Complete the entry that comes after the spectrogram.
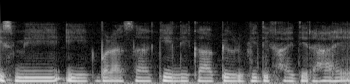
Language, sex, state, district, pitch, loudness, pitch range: Hindi, female, Uttar Pradesh, Jyotiba Phule Nagar, 160 Hz, -16 LUFS, 155-165 Hz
